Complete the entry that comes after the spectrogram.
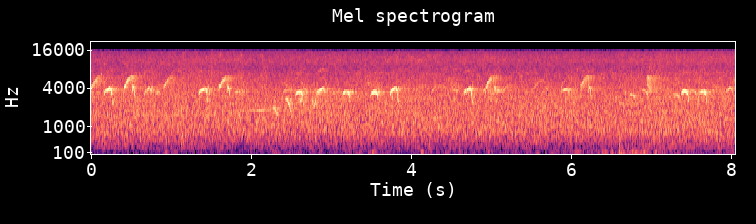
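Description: Birds calling: a steady run of short, high chirps, a few a second, over a faint steady hiss.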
